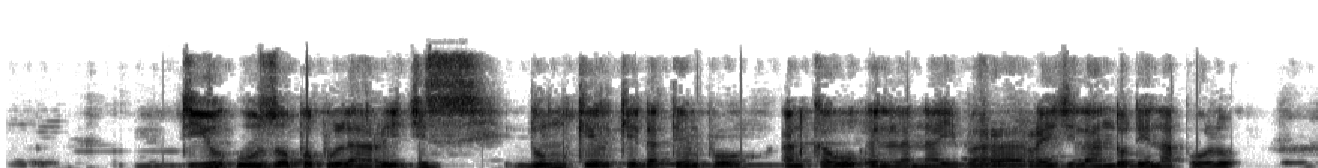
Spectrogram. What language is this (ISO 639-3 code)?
epo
